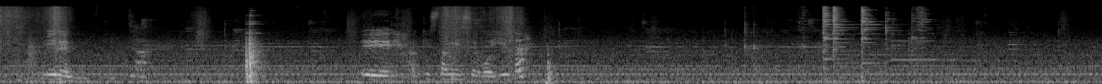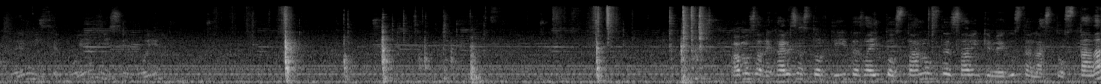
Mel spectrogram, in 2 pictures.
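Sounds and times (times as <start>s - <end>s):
steady background hum: 0.0s - 22.0s.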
